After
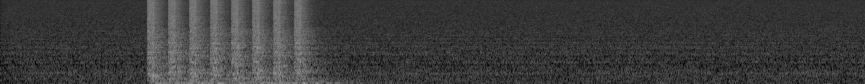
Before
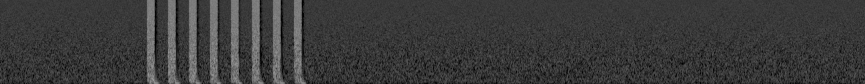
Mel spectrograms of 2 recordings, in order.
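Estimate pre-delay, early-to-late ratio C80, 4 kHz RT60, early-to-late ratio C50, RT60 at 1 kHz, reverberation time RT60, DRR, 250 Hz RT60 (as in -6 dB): 4 ms, 7.5 dB, 0.70 s, 4.0 dB, 0.80 s, 0.90 s, -5.0 dB, 1.6 s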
